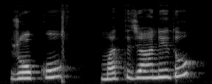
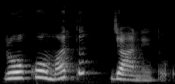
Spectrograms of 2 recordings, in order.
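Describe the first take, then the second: First: रोको set apart, then मत जाने दो as one phrase; pause after रोको. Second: रोको मत run together, then a break before जाने दो; pause after मत. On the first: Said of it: "उसके दो अर्थ प्रकट होते हैं". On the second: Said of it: "और दूसरा". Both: Shown as a demonstration.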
